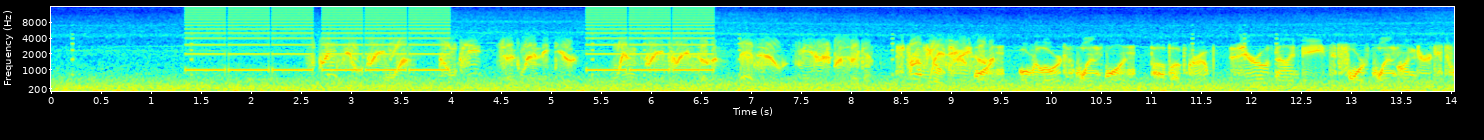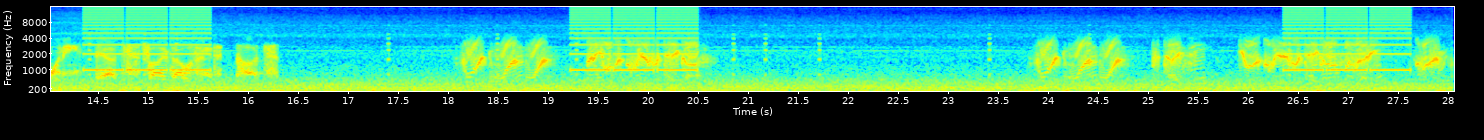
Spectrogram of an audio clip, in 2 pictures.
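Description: A jet engine drones, heard from inside the cockpit.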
